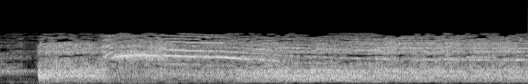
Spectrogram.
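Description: A sudden, loud burst of roaring noise from a dynamite charge blasting through a mountain, with a man's scream rising over it for a moment before sinking back into the sustained, crackling din of the blast.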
